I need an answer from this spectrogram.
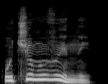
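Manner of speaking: high pleading question. Acted. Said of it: "благально запитав капелан".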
